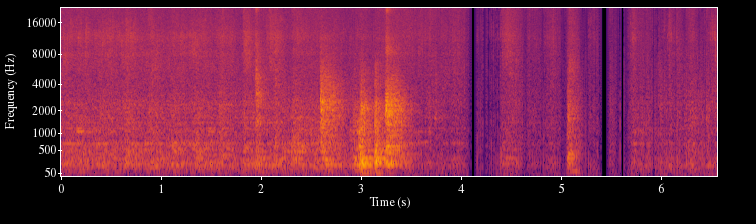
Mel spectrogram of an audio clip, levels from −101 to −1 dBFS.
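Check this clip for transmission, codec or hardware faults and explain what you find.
One fault runs through the whole clip. Low bit depth without dither, throughout: grainy distortion follows the sound, with error only about 10 dB down, likely from undithered rounding to 5 bits.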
